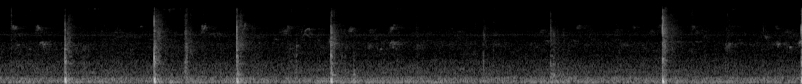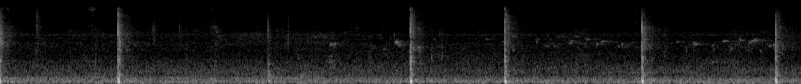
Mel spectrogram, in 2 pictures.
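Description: A basketball bouncing on an outdoor asphalt court: sharp, single bounces, about one a second at times with gaps of a few seconds between them, over a steady low background noise.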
